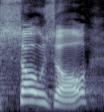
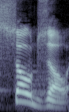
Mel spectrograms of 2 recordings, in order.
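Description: First: The middle consonant is a plain z sound. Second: The middle consonant is a dz sound. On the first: The speaker calls it wrong. "we'd say Bozo or Sozo, but the Greek word is not pronounced that way" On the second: The speaker calls it right. "S-O-D-Z-O is how we would pronounce it"

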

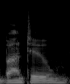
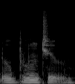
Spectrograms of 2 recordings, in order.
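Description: First: The first U is a short vowel. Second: The first U is a high vowel. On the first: This is the speaker's own usual pronunciation. "I live with the short U and not the high U" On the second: This is how other people say it. "I have friends who say it Ubuntu"

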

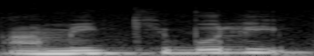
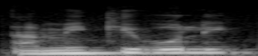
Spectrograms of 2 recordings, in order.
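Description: No difference in how they are said.

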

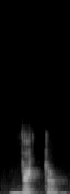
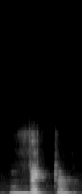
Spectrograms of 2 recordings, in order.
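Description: The two takes are said the same way.

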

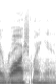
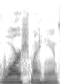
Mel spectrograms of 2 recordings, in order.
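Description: First: The word wash has no R sound. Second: The word wash has an R sound inserted. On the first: The speaker calls it right. "No R" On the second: The speaker calls it wrong. "I don't wash my hands"

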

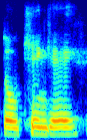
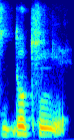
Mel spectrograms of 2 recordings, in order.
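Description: First: The surname is said with an English accent. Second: The surname is said in its original pronunciation. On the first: The speaker calls it wrong. "if you're Anglophone" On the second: The speaker calls it right. "the actual way to pronounce it, or the way he pronounced it"

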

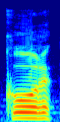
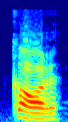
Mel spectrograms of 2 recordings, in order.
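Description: First: The vowel O is said closed. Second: The vowel O is said open. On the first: The speaker calls it wrong. "non cor" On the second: The speaker calls it right. "il cor con la O aperta"

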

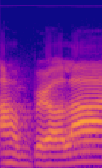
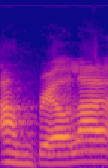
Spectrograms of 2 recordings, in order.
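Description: The two takes are said the same way.

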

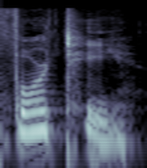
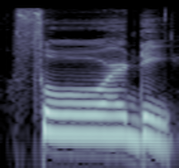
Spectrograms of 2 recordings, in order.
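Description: First: The T is said as a clear T. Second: The T is said like a soft D. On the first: The speaker calls it wrong. "Không phải là 40" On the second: The speaker calls it right. "Sounds like a D"

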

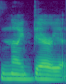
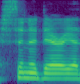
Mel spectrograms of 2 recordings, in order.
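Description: First: The initial C is silent. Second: The initial C is sounded aloud. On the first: The speaker calls it right. "This is just pronounced Cnidaria. The C is silent" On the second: The speaker calls it wrong. "or Cnidaria"

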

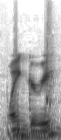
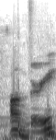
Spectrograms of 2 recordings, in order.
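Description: First: The name is sounded out letter by letter. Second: The name is said the local way. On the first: The speaker calls it wrong. "looks like Whangarei" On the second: The speaker calls it right. "it is pronounced Whangarei"

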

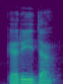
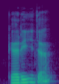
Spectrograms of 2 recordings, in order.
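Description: The two takes are said the same way.

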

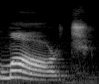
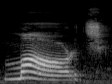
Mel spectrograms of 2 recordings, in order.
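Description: The two takes are said the same way.

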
